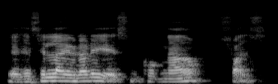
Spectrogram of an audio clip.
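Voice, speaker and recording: A man's voice: medium pitch, moderate pace, gravelly. A man teaching an online English class, explaining patiently and checking in with frequent tag questions.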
